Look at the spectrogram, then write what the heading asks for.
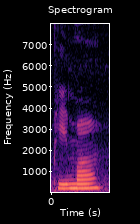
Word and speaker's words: Pima: I'm going to try to pronounce this county. I'm terrible at this. I've never heard of these. It's Pima, P-I-M-A County Sheriff's Department.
